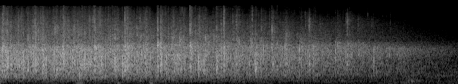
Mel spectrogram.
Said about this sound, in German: Ja, einen schönen guten Morgen aus Wolfsburg, wo gerade das äh, öffentliche Training läuft. 1500 äh, Zuschauer sind doch gekommen und äh, Buhrufe gab es nicht äh, für oder gegen Hansi Flick, sondern tatsächlich aufmunternden Applaus.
